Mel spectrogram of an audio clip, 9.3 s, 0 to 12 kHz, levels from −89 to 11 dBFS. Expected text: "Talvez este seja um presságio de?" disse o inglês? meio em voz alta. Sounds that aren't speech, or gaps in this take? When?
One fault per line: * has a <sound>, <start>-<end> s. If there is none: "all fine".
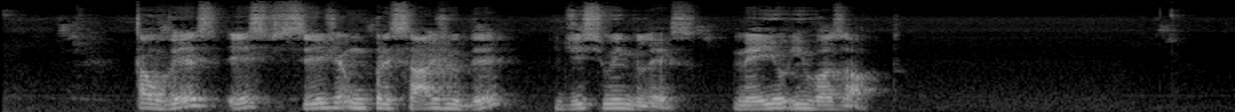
all fine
